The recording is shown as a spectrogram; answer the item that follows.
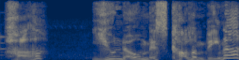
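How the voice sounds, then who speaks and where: A man's voice: high-pitched, very animated, measured pace, noisy background. A man voicing an earnest, romantic young film director in a video game, speaking in flowery, effusive phrases. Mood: eager. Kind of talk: video game character dialogue.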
